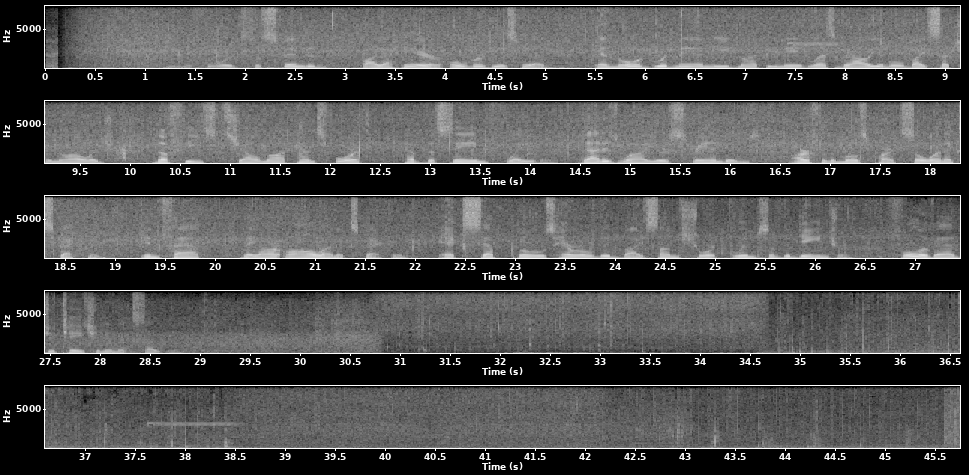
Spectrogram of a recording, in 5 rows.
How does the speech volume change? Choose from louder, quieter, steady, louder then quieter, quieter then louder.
steady.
